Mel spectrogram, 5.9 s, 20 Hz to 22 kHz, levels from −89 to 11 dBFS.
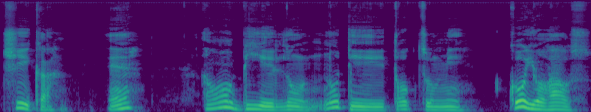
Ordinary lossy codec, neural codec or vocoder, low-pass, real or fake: none; none; none; real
